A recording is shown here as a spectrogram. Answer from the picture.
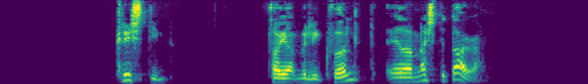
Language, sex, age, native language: Icelandic, male, 30-39, Icelandic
